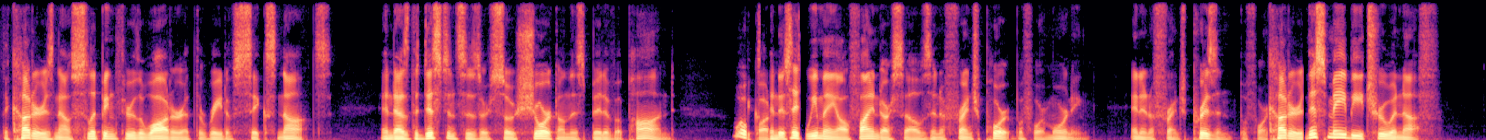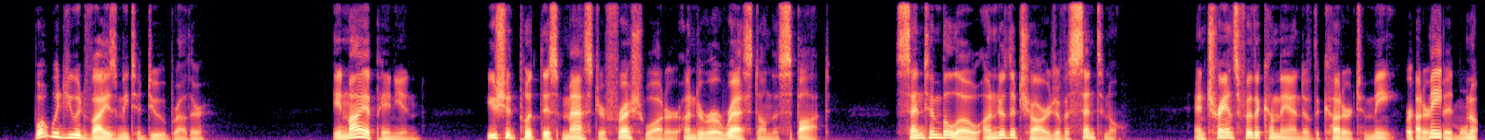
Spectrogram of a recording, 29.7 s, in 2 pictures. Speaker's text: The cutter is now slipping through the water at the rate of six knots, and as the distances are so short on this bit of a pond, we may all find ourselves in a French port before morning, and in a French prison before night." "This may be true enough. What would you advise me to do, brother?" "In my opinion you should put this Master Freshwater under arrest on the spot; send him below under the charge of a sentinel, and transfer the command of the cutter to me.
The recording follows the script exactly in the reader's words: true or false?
false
